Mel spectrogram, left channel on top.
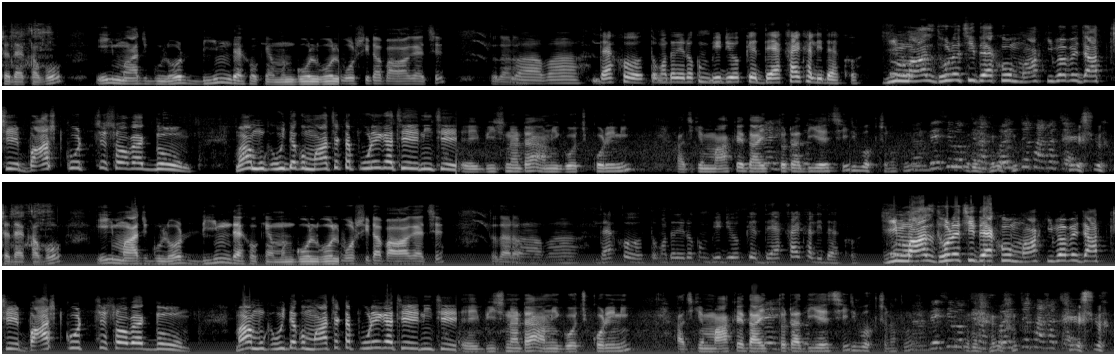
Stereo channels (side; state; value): right; noise; hum, 26 dB below the sound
